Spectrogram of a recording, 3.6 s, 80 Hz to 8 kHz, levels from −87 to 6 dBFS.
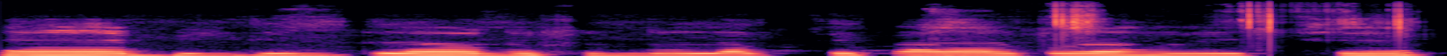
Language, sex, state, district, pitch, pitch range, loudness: Bengali, female, West Bengal, Purulia, 250 Hz, 245-255 Hz, -17 LUFS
